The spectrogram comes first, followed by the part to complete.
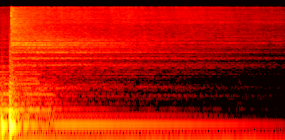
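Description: Jazz band's final hit ending the tune: a sharp drum and cymbal accent just after the start, the loudest moment, then the cymbal and a low held note ring on and fade out.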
